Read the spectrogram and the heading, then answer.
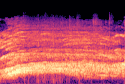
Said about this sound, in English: And Salt, can you just give everyone a shout-out? Salt, I want you to cheer. I'm going to place the mic towards you. Hopefully it's going to work. One, two, three.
